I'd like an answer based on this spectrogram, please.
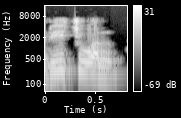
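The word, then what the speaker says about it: ritual: च्यूअल, ऐसे रिचुअल।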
